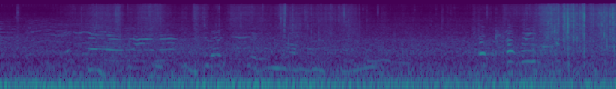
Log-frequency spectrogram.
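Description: Faint, distant voices over a steady low rumble, with a short rustle near the end.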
